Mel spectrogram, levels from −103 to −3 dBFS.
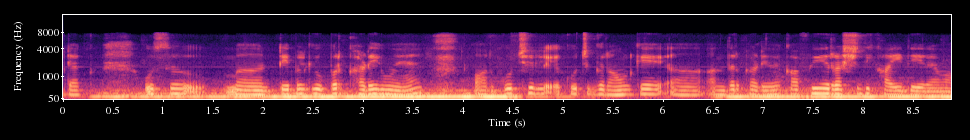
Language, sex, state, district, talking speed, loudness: Hindi, female, Punjab, Fazilka, 170 wpm, -16 LUFS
